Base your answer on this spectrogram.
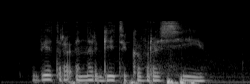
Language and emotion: Russian, neutral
